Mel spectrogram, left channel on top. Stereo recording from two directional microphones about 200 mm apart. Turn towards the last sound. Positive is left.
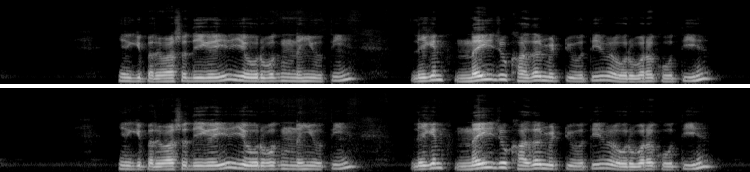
turn(degrees=50)  # may be behind; listen again after turning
